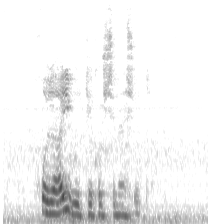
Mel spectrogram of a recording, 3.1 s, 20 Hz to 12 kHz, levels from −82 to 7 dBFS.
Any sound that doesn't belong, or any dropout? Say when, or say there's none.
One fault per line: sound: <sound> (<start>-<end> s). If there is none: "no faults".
no faults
